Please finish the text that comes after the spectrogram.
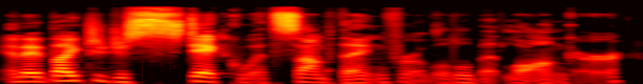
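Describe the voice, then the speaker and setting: A woman's voice: low-pitched, lively intonation, brisk, creaky, dry recording. Casual woman chatting, close dry sound. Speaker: podcast co-host discussing comics. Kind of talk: casual book discussion chat.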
